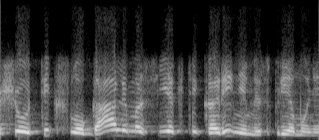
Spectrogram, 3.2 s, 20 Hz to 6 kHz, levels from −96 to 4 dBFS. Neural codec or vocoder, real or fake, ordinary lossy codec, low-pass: none; real; Opus, 24 kbps; 5.4 kHz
